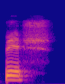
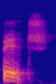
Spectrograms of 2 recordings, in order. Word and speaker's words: Bish: And then Boss Bish is Bish, not Bitch, BAWSEBISH. Bish is like something that we used to say maybe in like the 2000s, like Bish. It's not. People always mispronounce that.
